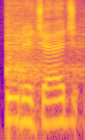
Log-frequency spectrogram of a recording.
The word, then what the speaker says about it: Buttigieg: Buttigieg,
